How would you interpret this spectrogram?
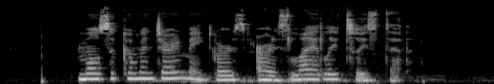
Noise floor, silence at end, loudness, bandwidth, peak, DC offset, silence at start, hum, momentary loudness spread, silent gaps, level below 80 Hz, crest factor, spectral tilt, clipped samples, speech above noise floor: -62 dBFS; 0.95 s; -20 LUFS; 16 kHz; -4 dBFS; under 0.1%; 0.4 s; none; 10 LU; none; -62 dBFS; 18 dB; -3.5 dB/octave; under 0.1%; 42 dB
